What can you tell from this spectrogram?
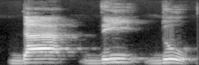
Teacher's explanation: lisan dikeluarkan saat mengucapkannya atau terkesan menggigit ujung lisan. Da di du salah.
